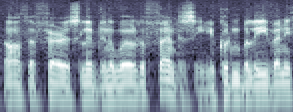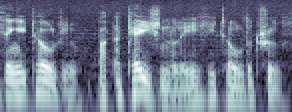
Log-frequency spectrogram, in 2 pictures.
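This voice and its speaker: An actor playing a weary, dry, curt British police inspector in a radio drama. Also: male voice, low voice, lively intonation, fairly quick. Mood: regretful.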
